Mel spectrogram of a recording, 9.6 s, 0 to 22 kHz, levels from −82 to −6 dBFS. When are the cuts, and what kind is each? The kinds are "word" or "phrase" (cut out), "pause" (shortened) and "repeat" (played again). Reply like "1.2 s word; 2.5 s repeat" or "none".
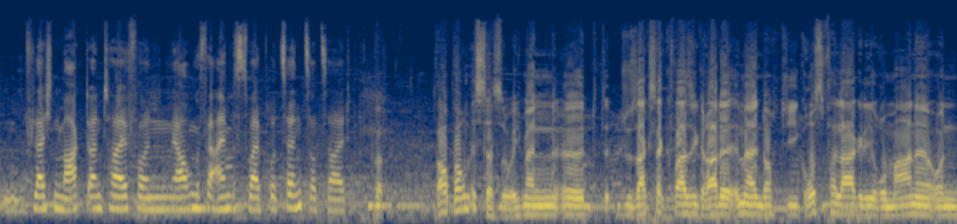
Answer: none

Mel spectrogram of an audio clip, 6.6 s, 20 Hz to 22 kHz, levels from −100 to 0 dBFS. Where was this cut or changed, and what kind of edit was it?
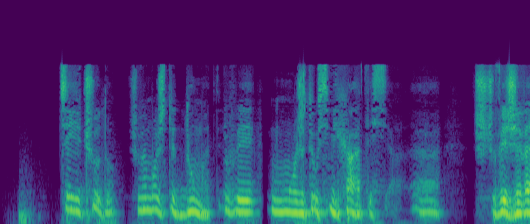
1.5 s pause; 2.8 s word; 3.3 s pause

